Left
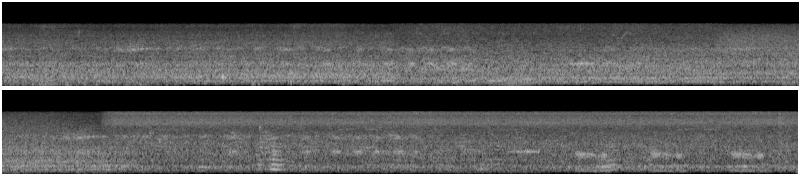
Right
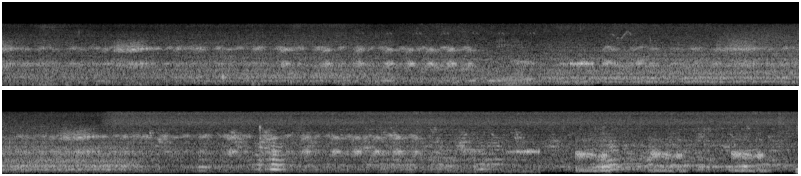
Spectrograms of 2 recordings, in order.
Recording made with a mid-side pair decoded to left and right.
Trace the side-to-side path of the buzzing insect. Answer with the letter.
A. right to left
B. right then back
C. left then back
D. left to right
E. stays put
D.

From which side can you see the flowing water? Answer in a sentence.
You can hear the flowing water on the left.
